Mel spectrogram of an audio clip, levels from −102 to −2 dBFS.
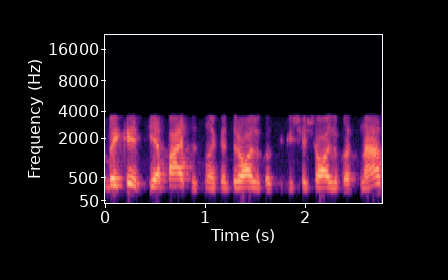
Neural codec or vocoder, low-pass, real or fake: none; 3.6 kHz; real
